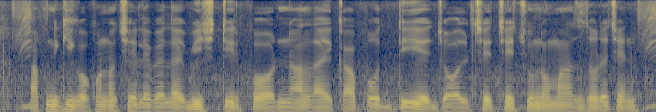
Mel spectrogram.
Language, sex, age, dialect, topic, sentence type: Bengali, male, 18-24, Standard Colloquial, agriculture, statement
